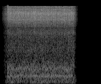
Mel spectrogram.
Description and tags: Spray Can Hiss 2
Aerosol Spray Hiss Sound
Aerosol, Can, Hiss, Spray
